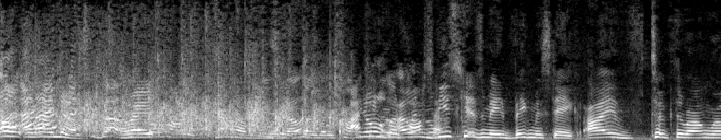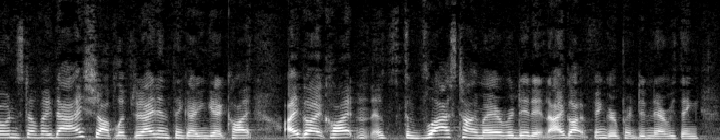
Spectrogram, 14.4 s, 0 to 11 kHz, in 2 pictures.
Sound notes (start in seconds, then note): 3.4 overlapping chatter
